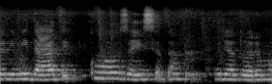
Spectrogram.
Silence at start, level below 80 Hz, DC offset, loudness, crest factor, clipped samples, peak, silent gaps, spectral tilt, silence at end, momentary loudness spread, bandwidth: 0 s; -78 dBFS; under 0.1%; -29 LUFS; 20 dB; under 0.1%; -10 dBFS; none; -2.5 dB/octave; 0 s; 10 LU; 17 kHz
